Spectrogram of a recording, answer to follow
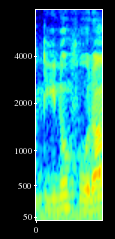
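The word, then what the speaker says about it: Ctenophora: टी का मतलब बच्चों टीनोफोरा हो गया, क्योंकि टीनोफोरा ऐसे ही बोलते हैं। और सी साइलेंट होता है बच्चों।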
